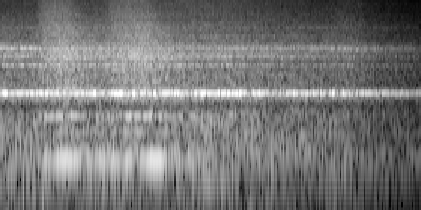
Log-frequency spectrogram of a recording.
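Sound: metro train passing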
